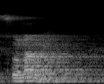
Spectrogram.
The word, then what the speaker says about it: tsunami: Here, T we should not pronounce. Tsunami. Here, this is tsunami. But T is there. You should not pronounce. That is T tsunami. That is tsunami only. We have to pronounce this tsunami.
